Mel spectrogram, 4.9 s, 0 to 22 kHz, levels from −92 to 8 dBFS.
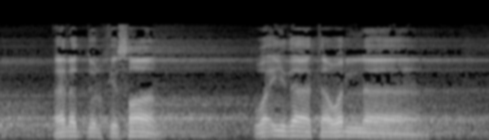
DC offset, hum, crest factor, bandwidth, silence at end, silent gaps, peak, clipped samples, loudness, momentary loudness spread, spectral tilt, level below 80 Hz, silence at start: under 0.1%; none; 18 dB; 10.5 kHz; 0 s; none; -2 dBFS; under 0.1%; -20 LUFS; 16 LU; -4.5 dB/octave; -56 dBFS; 0 s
